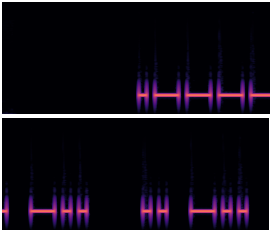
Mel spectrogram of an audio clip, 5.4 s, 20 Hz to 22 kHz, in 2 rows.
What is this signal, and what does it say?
Morse code, heard as a keyed tone, about 15 wpm, 700 Hz. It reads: 1D ID
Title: Field Day Exchanges - 15wpm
